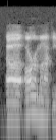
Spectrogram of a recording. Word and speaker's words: Aramaki: front of me um Aramaki that's a are machi he plays are machi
